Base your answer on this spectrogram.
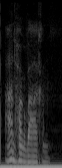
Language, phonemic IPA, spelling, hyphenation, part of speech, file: Dutch, /ˈaːn.ɦɑŋˌʋaːɣə(n)/, aanhangwagen, aan‧hang‧wa‧gen, noun, Nl-aanhangwagen.ogg
- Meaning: trailer (on a vehicle) (not used for mobile homes)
